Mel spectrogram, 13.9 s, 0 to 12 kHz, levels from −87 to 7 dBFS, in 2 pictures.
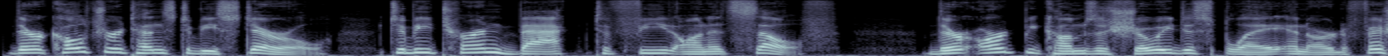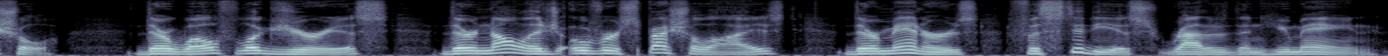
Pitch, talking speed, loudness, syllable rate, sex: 155 Hz, 145 wpm, -18 LUFS, 5.2 syllables/s, male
